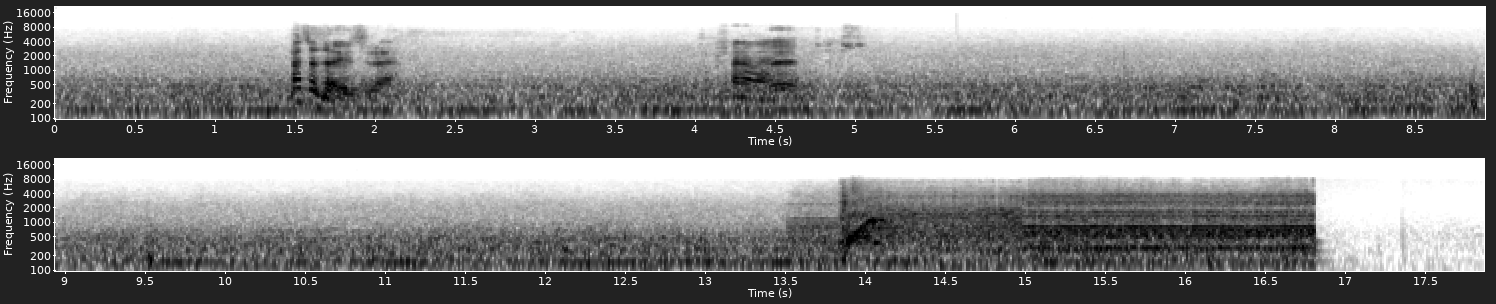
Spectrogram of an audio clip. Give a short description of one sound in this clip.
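Machinery hums steadily in a large workshop.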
